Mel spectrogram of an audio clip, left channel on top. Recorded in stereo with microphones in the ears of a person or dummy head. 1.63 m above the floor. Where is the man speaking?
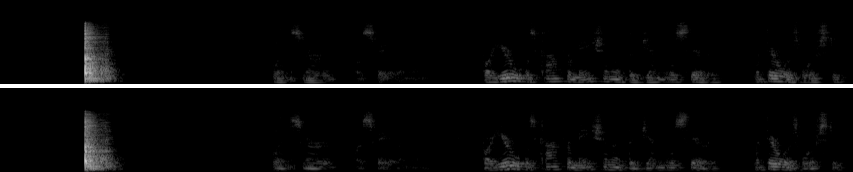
60° right (ahead or behind), 1.8 m.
